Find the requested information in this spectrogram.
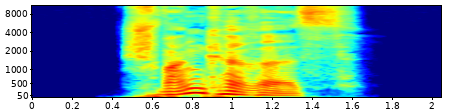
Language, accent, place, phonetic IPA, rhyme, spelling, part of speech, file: German, Germany, Berlin, [ˈʃvaŋkəʁəs], -aŋkəʁəs, schwankeres, adjective, De-schwankeres.ogg
- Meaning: strong/mixed nominative/accusative neuter singular comparative degree of schwank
